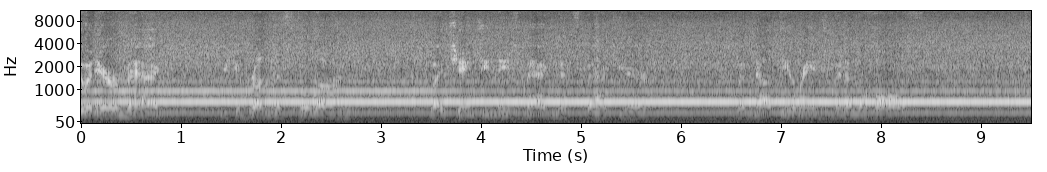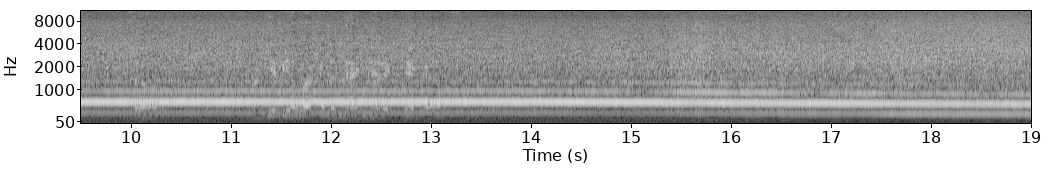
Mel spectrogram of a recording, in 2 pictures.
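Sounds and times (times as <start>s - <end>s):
electric motor high-pitched whine: 0.0s - 19.0s.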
